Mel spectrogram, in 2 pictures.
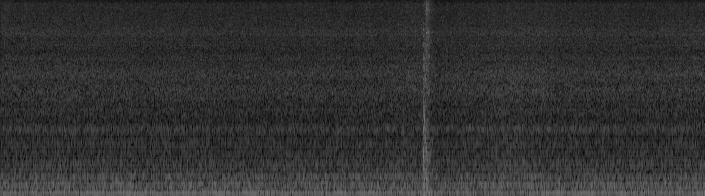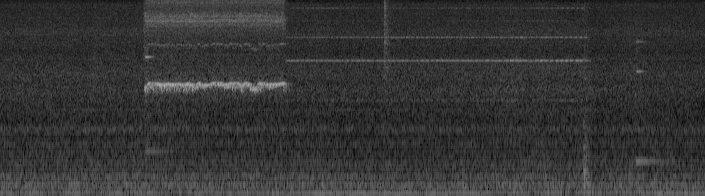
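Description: VIRM double-deck electric intercity train running, a steady low rumble. Two sharp clicks, about eight seconds in and near the end, and a high steady tone lasting about three seconds a little past the middle.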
